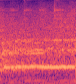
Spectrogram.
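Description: A Mitsubishi Evolution's tires skidding on the Infineon Raceway, a steady loud squeal with engine noise underneath, close and unbroken through the moment with no talk.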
